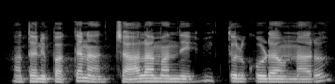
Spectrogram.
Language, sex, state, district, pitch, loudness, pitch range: Telugu, male, Telangana, Mahabubabad, 135 Hz, -17 LUFS, 130-145 Hz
